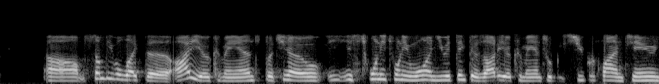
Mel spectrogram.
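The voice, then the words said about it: Thick Texas accent. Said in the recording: “Texas accent ... so thick”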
